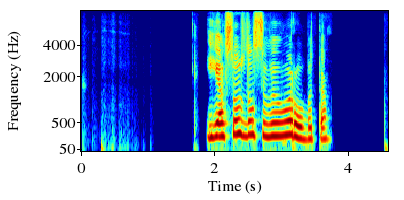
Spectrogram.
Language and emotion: Russian, neutral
